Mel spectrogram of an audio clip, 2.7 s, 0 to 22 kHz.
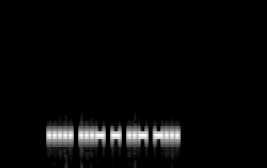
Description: Morse code, heard as a keyed tone, about 44 wpm, 700 Hz. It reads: 5VTUB
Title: Five Challenging Letter-Number Combinations 45wpm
